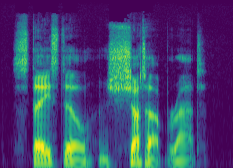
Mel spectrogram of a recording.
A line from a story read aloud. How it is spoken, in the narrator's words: shot back gruffly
